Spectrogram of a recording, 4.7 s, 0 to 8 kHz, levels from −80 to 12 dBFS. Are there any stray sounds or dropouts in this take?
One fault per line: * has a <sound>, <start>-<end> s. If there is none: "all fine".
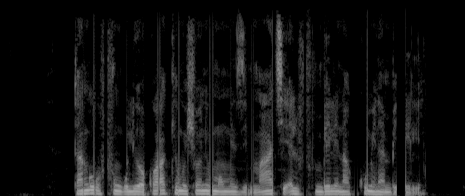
* has a dropout, 4.0-4.1 s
